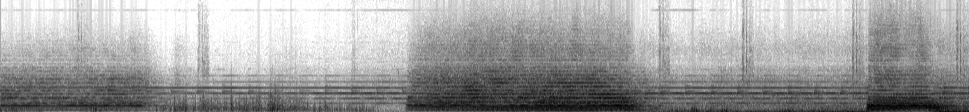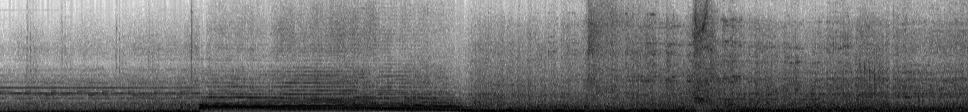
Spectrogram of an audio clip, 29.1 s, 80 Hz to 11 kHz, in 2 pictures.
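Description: A BNSF freight train's air horn sounding the grade-crossing signal: two long blasts, a short one and a final long one, with the diesel engines growing louder between them. Near the end the GE ES44DC and ET44C4 locomotives pass close by, and the empty coal hopper cars follow, rumbling and clattering over the rail joints.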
